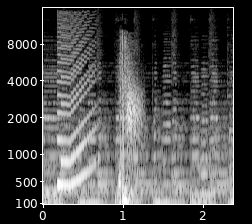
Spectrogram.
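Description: Light background music with cartoon sound effects laid over it: a short rising whistle-like glide, then about a second in a sharp whack with a falling swoosh, the loudest moment.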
